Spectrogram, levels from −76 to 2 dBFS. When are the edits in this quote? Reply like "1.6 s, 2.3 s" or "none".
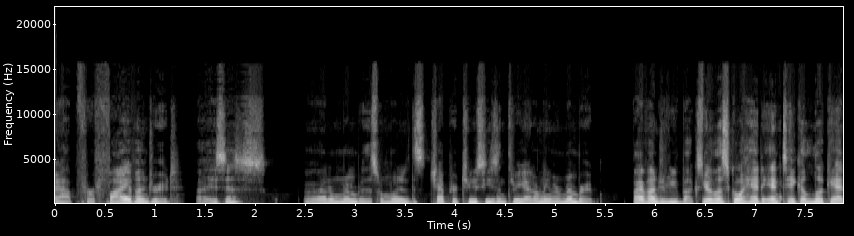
1.3 s, 6.5 s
